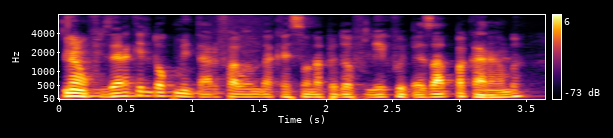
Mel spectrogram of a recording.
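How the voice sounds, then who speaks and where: A man's voice: low-pitched, rapid-fire, breathy edge. A man hosting a podcast, talking in a casual, earnest and reflective way with some joking. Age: adult father.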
